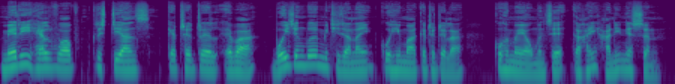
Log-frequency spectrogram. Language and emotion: Bodo, neutral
